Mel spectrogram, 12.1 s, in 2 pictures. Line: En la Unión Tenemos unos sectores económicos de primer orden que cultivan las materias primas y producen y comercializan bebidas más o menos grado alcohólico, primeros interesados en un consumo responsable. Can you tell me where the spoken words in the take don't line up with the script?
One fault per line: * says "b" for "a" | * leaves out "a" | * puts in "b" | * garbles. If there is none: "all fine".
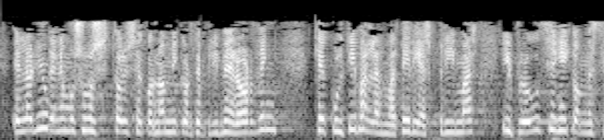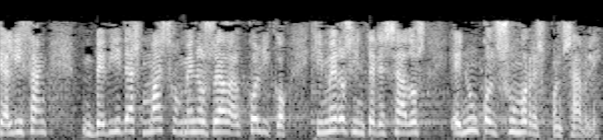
all fine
